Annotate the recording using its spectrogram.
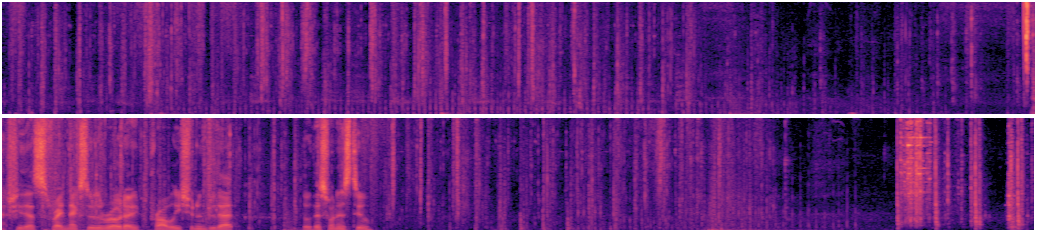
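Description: Footsteps crunch on dirt and grass.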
